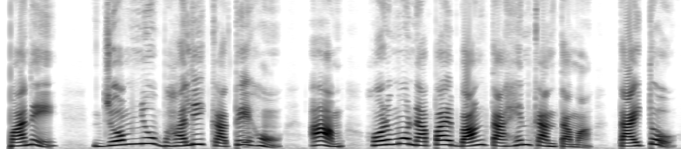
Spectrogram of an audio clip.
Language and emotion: Santali, neutral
